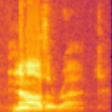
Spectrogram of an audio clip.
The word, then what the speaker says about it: Nazarite: valve of a n I keep saying it wrong I want to say Nazarite but it's it's n a z i r i t Nazarite I believe but anyway go back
